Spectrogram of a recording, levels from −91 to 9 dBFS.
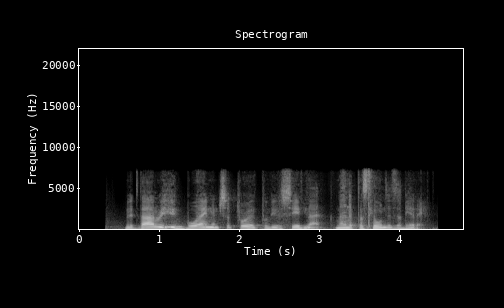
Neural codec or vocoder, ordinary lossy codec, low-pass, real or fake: codec, 16 kHz, 0.5 kbps, X-Codec, HuBERT features, trained on general audio; none; 7.2 kHz; fake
